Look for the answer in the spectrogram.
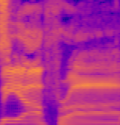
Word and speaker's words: Jello Biafra: Jello Biafra.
